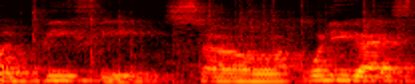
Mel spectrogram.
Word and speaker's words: BiFi: You pronounce it Bifi? B-I-F-I? Yeah.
